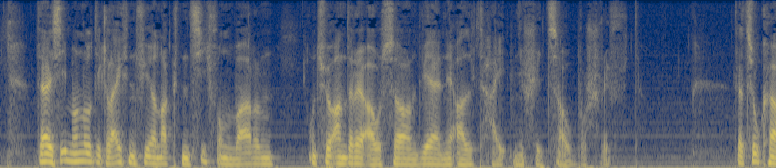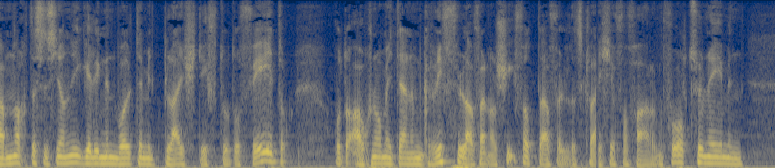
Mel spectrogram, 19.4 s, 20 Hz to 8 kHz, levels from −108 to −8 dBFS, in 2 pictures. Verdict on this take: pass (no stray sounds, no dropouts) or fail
fail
